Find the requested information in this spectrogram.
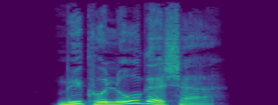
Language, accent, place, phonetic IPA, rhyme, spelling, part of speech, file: German, Germany, Berlin, [mykoˈloːɡɪʃɐ], -oːɡɪʃɐ, mykologischer, adjective, De-mykologischer.ogg
- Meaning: inflection of mykologisch: 1. strong/mixed nominative masculine singular 2. strong genitive/dative feminine singular 3. strong genitive plural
